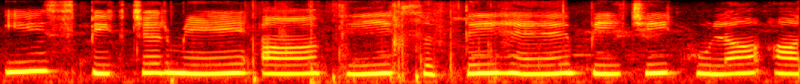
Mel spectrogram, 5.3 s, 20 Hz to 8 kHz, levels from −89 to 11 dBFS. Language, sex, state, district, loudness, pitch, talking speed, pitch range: Hindi, female, Himachal Pradesh, Shimla, -13 LUFS, 295 Hz, 110 wpm, 285-310 Hz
